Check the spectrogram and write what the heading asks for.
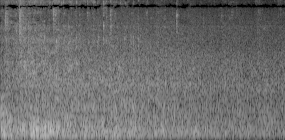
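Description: Heavy rain falling, a steady, even hiss.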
